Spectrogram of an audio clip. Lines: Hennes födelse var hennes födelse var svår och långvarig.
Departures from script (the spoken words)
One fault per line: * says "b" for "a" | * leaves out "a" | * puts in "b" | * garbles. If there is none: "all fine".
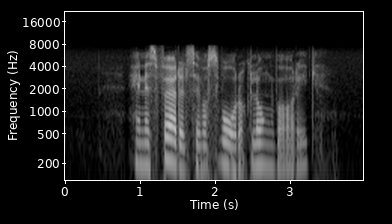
* leaves out "hennes födelse var"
